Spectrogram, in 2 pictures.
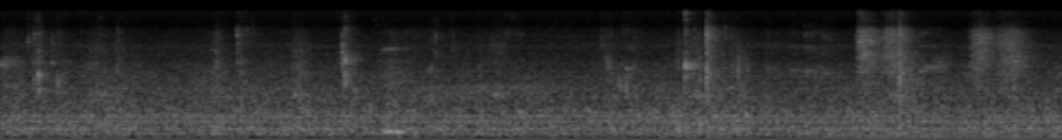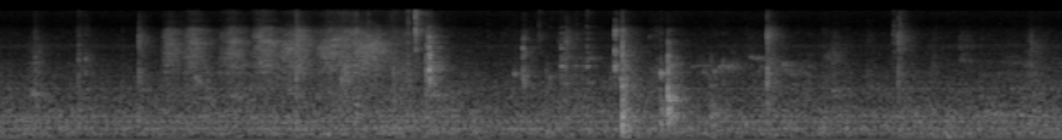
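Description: Close-up chewing and crunching of raw fruit, wet crisp bites with small mouth clicks, busiest in the middle, along with faint clicks of fingers picking pieces off ceramic plates.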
